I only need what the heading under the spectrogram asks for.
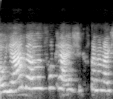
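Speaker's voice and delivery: lightly mock the other mom's easygoing yes; other mom on phone. Mother retelling the phone call, mimicking the other mom's breezy voice. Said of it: "and the mom was like".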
